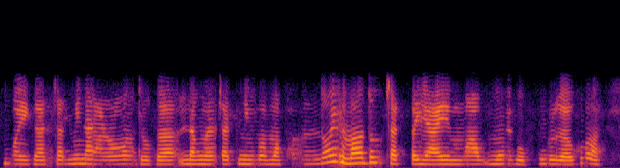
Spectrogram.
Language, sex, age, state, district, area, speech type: Manipuri, female, 30-45, Manipur, Senapati, urban, conversation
